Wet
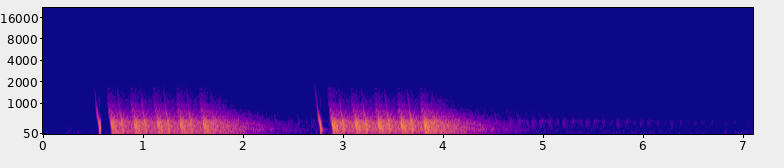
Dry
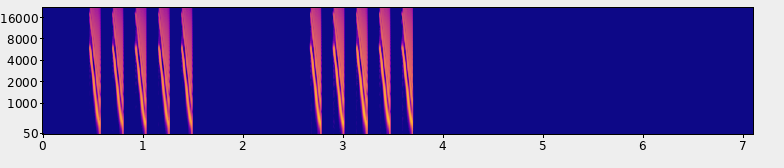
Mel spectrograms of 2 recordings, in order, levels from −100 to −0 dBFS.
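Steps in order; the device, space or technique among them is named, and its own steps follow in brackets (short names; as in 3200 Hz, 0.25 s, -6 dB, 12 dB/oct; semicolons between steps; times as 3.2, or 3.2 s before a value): 2.73–3.64 EQ curve 110 Hz 0 dB, 170 Hz +6 dB, 1800 Hz 0 dB, 9500 Hz +9 dB; thin delay 0.539 s, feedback 62%, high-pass 1400 Hz, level -23.5 dB; club heard from the street (limiter -13 dBFS, peak gain reduction 7.5 dB; LPF 200 Hz 24 dB/oct; reverb RT60 0.95 s, pre-delay 0.118 s, DRR -6.5 dB); gain +3.5 dB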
